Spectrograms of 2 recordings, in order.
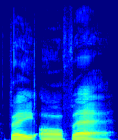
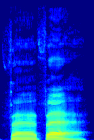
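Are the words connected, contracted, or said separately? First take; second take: separate; contracted. First: Each word is said separately, unlinked. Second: They are is shortened into one syllable. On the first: "we could say the words separately" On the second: "we can pronounce the phrase using a contraction"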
